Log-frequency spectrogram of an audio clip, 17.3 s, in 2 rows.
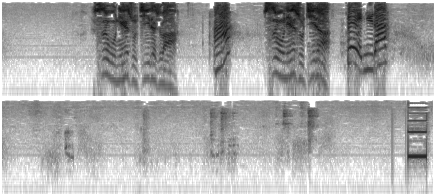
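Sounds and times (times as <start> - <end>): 
speech: 1.9 - 3.6, 5.3 - 7.8
telephone busy tone after call disconnects: 16.8 - 17.2.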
